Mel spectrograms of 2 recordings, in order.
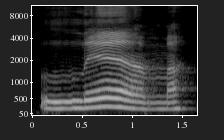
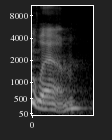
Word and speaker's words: limb: silent letter combo and the b is silent so let's sound out this word limb like a tree limb very good let's do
